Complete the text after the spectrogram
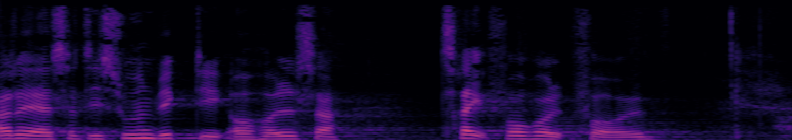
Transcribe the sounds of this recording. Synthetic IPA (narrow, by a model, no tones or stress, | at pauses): ɒɾ̥e̝æɐælsɒ̽d̥esuːð̞ˠn̩ʋe̝ɡ̥̚d̥iʔɒ̽ɦɒ̽ləsɑ̈ɪ | t͡sʰʁɛ̰ːfɒːɦɒ̽l̰fɒ̽ɒ̽ɪə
